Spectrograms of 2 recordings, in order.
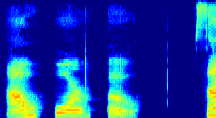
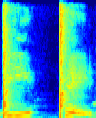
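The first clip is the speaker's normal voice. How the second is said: "Repaid" louder, beat on each syllable; clapped syllables; 6 dB louder than usual. Shown as a demonstration. Teacher claps the word for the class, loud beats. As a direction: clap "Repaid" out in two beats. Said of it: "let's clap it out".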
